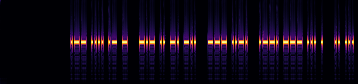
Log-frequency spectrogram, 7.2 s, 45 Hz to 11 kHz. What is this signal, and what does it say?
Morse code, heard as a keyed tone, about 36 wpm, 700 Hz. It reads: WHAT KIND OF POSE IS
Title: Sentences from Top 1000 Words - Review Part 2 - 35wpm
